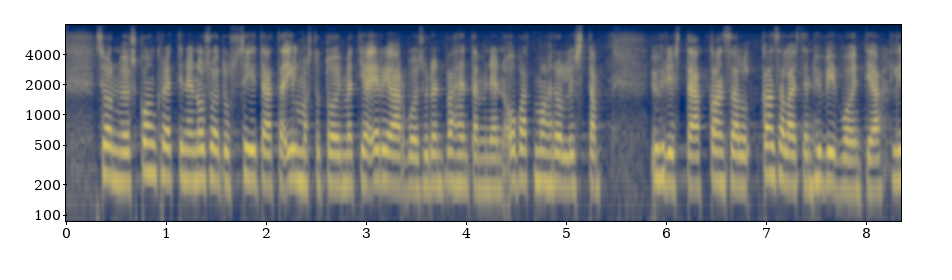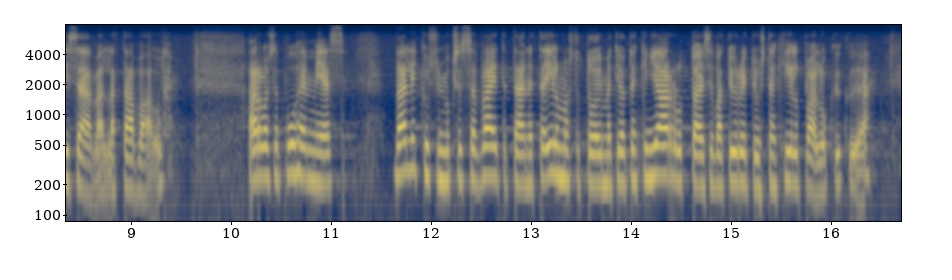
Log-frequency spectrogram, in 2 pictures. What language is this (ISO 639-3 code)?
fin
